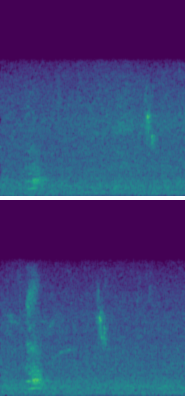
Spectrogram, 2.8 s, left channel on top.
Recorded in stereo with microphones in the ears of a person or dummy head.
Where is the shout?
40° right (ahead or behind), 1.3 m; by 2.8 s 75° right (ahead or behind), 4 m.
